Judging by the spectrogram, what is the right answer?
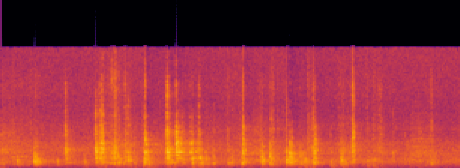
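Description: Plastic and wiring being worked by hand: an LED headlight bulb and its wiring harness pushed and fed back into a car's headlight housing, making irregular clicks, small rattles and rubbing.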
